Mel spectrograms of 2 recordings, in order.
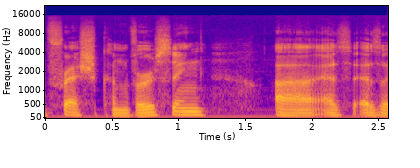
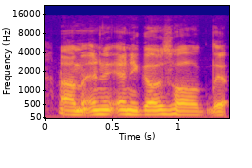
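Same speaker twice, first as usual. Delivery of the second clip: ordinary talk, nothing marked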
